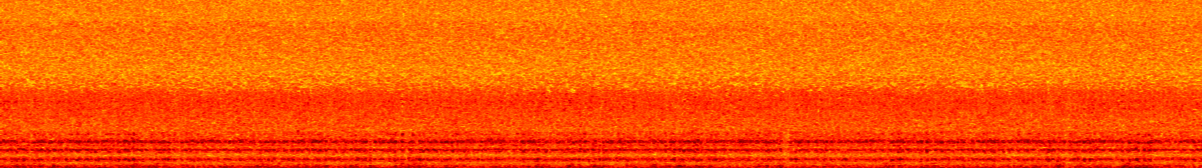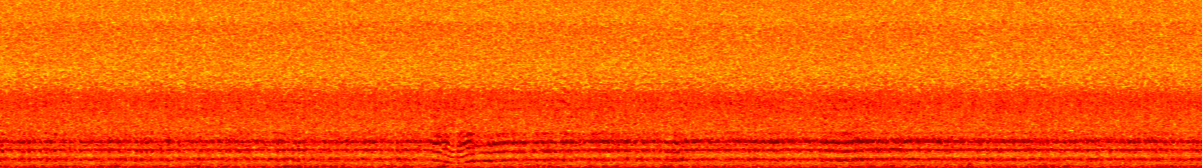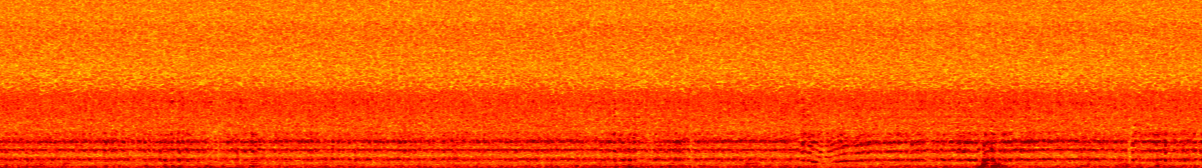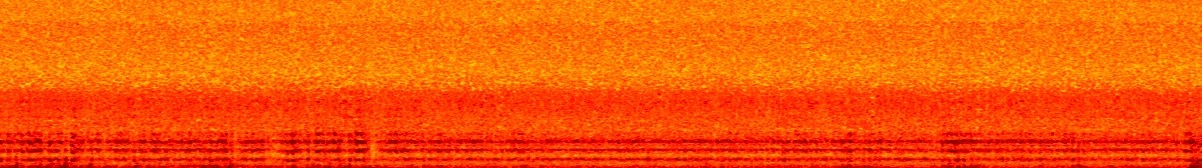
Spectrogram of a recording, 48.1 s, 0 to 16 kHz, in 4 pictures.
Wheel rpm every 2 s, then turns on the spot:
230, 230, 230, 230, 240, 230, 230, 230, 200, 230, 230, 230, 240, 230, 230, 230, 210, 230, 230, 230, 230, 230, 230, 230.
none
